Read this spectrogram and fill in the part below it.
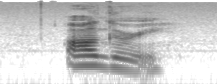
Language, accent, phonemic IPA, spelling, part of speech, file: English, US, /ˈɔː.ɡjʊ.ɹi/, augury, noun, En-us-augury.ogg
- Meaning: 1. A divination based on the appearance and behaviour of animals 2. An omen or prediction; a foreboding; a prophecy 3. An event that is experienced as indicating important things to come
